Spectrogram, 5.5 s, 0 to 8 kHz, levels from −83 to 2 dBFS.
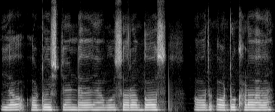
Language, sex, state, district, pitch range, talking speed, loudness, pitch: Hindi, male, Jharkhand, Ranchi, 170-175 Hz, 130 wpm, -14 LUFS, 175 Hz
